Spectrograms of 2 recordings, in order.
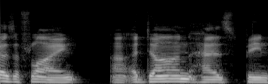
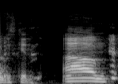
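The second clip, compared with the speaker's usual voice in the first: plain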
